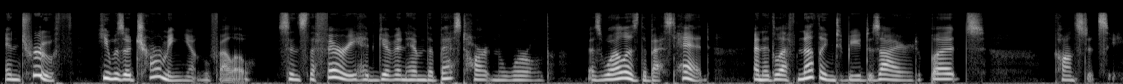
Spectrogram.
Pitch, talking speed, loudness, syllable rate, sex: 220 Hz, 180 wpm, -18 LUFS, 4.8 syllables/s, female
